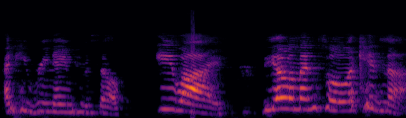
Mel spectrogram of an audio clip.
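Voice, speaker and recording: High, bright-voiced woman, incredulous and pedantic. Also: expressive, moderate pace, muffled recording. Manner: incredulous, pedantic about grammar. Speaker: writer co-hosting a mock dramatic reading. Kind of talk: mocking read-aloud commentary, casual chat.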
